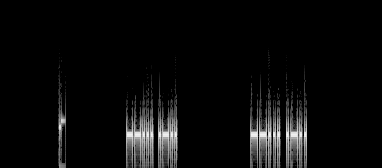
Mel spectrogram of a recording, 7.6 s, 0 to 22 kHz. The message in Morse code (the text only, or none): 7L 7L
